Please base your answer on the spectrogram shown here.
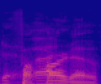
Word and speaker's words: Fajardo: be number 13, Diego Fajardo. I called Kathy. How do you pronounce that? Is that a ya or a huh? It's a huh. Fajardo.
